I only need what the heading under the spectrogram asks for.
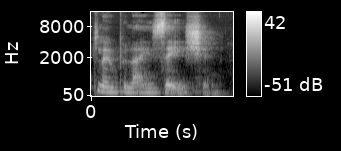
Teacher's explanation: globalization, you need to stress this zation. Because in English, when a word ends with yon, you need to stress this syllable.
